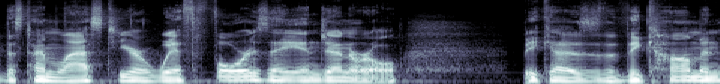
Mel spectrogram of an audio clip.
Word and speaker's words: Fourze: And it's Fourze because it rhymes with the Koze, and that was the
